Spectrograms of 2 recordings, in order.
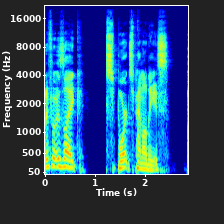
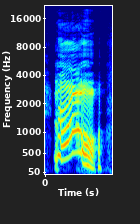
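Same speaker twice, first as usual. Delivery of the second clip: squeaky, very high voice, as if through a mask; 4 dB louder than usual. Showing how a reply came out while on the CPAP, as if talking through a CPAP mask. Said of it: "it sounded like, no! Like, this is how it came out".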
